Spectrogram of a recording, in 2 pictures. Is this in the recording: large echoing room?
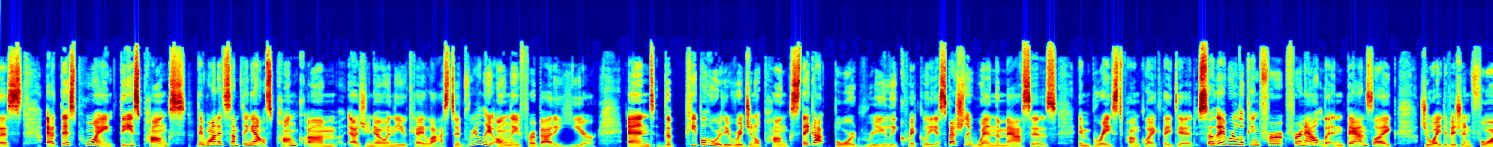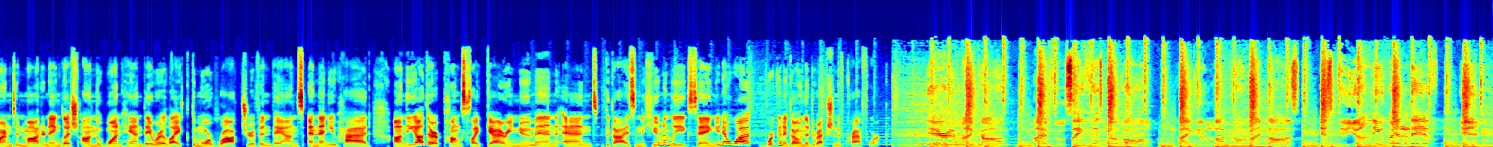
no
